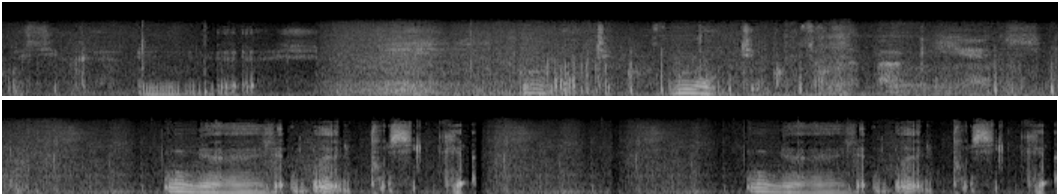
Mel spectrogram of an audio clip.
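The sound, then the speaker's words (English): A person imitates a cat, producing several drawn-out, wavering meows between breathy, purring and whispery noises. “Would you like me to be the cat?”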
